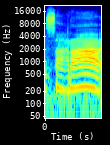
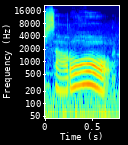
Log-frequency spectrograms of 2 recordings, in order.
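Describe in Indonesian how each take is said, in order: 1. R-nya tipis, dengan vokal yang tipis. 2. R-nya tebal, dengan vokal yang penuh. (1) "bukan sara ya" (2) "ro-nya ditebalkan ya"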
